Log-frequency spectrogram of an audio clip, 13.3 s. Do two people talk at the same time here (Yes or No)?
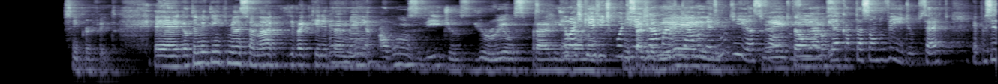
Yes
